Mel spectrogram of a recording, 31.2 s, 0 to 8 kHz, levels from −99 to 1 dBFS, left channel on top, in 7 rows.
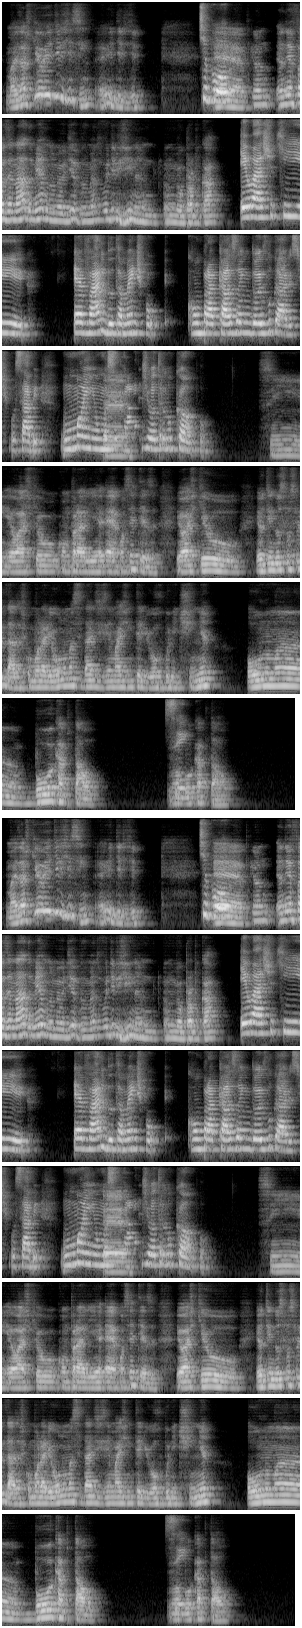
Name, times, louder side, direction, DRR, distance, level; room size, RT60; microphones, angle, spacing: voice 1, 0.1-2.0 3.2-7.7 14.9-15.3 17.3-21.4 21.7-25.5 26.0-28.2 29.3-30.2, right 1 dB, 55° right, 3.3 m, -25 dB
voice 2, 3.0-3.4 8.1-9.4 10.0-11.2 11.7-16.5 29.3-29.6, left 2 dB, 15° left, 1.2 m, -20 dB
11.0 x 4.7 x 4.0 m
head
